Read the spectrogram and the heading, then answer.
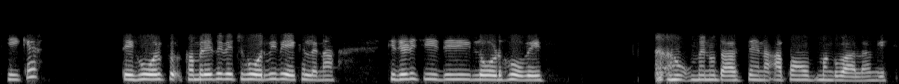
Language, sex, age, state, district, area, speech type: Punjabi, female, 30-45, Punjab, Fazilka, rural, conversation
